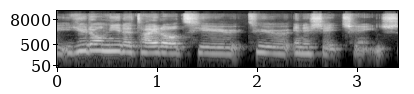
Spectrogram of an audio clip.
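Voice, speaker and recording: A woman speaks at a fairly slow pace in a Quebec French accent, with ordinary pitch variation. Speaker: localization executive. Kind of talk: podcast interview.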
